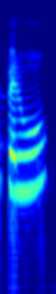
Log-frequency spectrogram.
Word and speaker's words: Perú: La palabra Perú, ¿dónde tiene mayor fuerza de voz? Ru.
